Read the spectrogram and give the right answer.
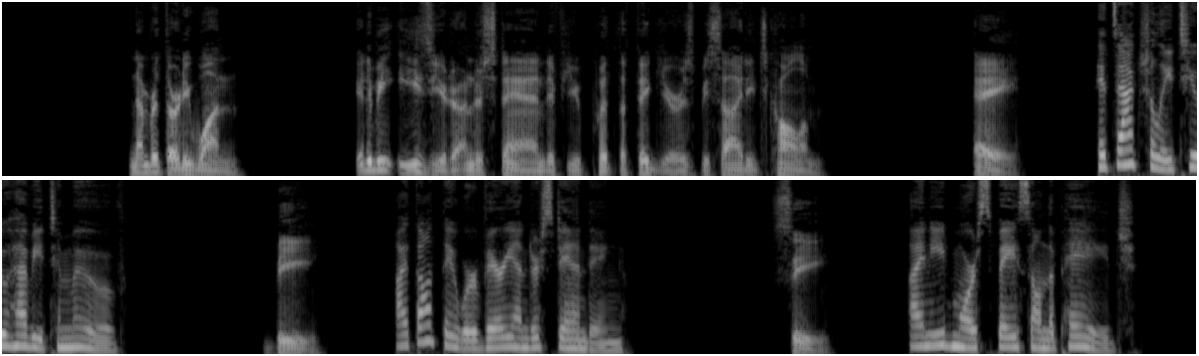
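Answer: C: I need more space on the page.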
